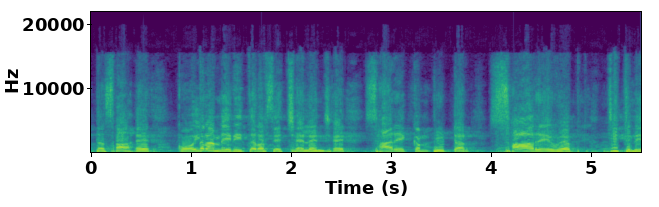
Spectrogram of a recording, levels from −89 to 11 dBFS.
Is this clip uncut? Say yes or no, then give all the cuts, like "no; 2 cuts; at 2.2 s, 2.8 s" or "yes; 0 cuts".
no; 1 cut; at 1.1 s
